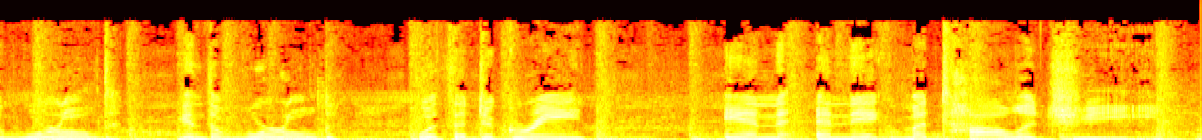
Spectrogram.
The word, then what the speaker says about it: enigmatology: Enigmatology, like an enigma.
